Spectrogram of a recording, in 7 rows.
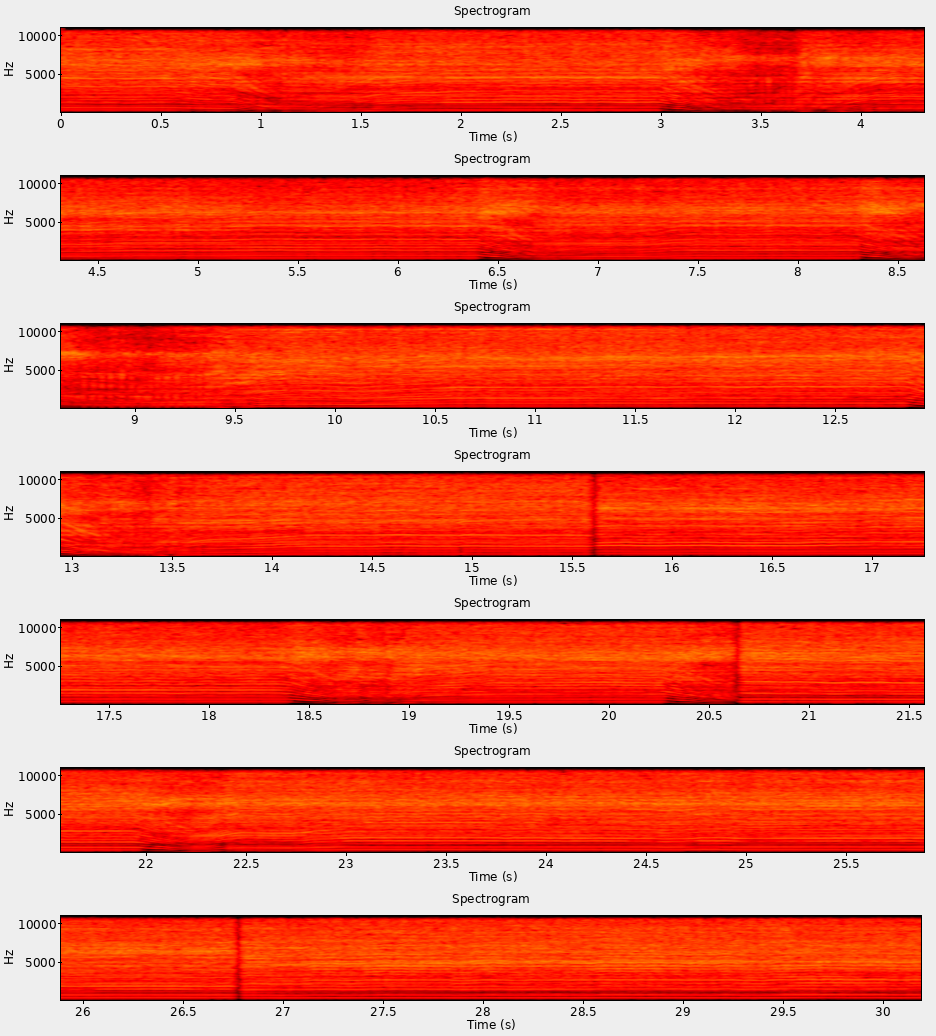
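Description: Small two-stroke Stihl MS 170 chainsaw, running an aftermarket replacement engine, carving yellow pine. Its engine pitch drops sharply and climbs back again and again through the first two-thirds, then holds steady near the end.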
